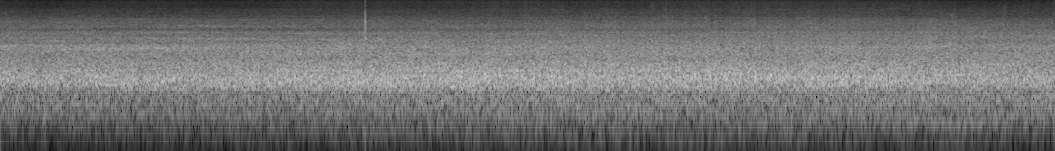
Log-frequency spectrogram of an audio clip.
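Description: Norfolk Southern freight train cars rolling past on the rails, a steady even noise of wheels on track.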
